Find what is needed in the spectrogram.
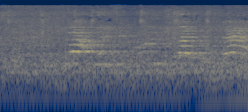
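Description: Children's high voices calling out over street background noise, starting about half a second in.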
